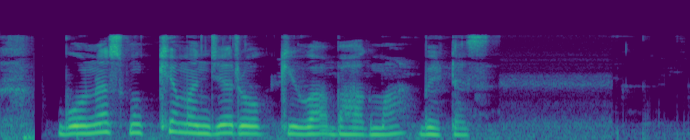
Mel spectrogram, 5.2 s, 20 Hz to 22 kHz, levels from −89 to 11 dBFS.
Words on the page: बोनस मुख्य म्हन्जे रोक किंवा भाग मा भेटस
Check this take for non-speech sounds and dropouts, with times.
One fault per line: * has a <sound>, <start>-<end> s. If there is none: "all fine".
all fine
